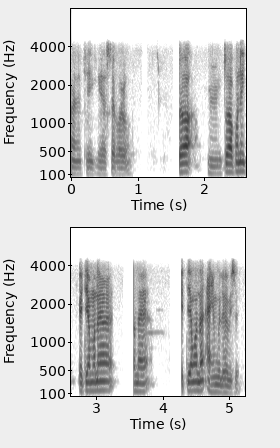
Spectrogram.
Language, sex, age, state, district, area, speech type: Assamese, male, 45-60, Assam, Darrang, rural, conversation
